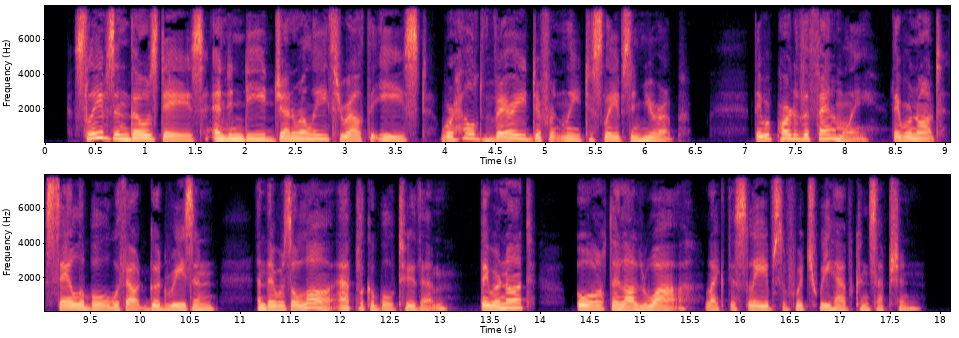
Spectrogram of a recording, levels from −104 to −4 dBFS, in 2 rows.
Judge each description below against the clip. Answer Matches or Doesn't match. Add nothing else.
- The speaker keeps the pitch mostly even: Doesn't match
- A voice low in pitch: Doesn't match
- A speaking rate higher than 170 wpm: Matches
